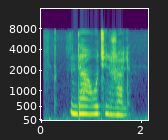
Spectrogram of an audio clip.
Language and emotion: Russian, sad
